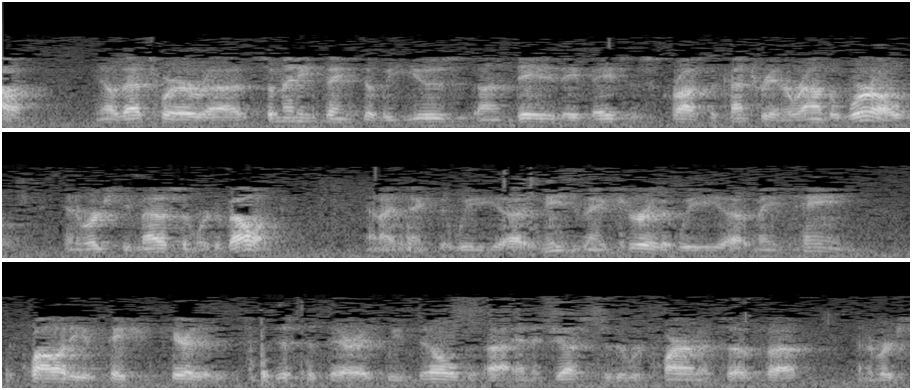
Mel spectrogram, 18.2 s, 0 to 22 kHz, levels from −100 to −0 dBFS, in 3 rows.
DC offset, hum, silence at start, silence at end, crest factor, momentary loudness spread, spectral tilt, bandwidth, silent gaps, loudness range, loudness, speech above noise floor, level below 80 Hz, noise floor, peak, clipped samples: under 0.1%; none; 0 s; 0 s; 20 dB; 14 LU; -6 dB/octave; 7.4 kHz; none; 4 LU; -25 LUFS; 20 dB; -52 dBFS; -44 dBFS; -6 dBFS; under 0.1%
